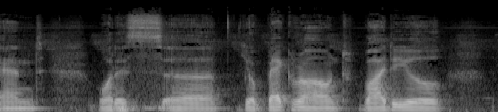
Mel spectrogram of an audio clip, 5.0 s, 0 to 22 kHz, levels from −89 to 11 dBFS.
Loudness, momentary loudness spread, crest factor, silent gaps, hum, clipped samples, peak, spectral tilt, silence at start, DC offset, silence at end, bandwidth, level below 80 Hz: -24 LUFS; 9 LU; 18 dB; none; none; under 0.1%; -4 dBFS; -6.5 dB/octave; 0 s; under 0.1%; 0.55 s; 13.5 kHz; -40 dBFS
